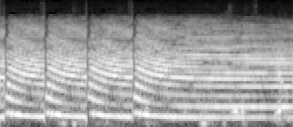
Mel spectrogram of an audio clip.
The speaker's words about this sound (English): Hey, nice air horns for that shit. Air horns for me.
